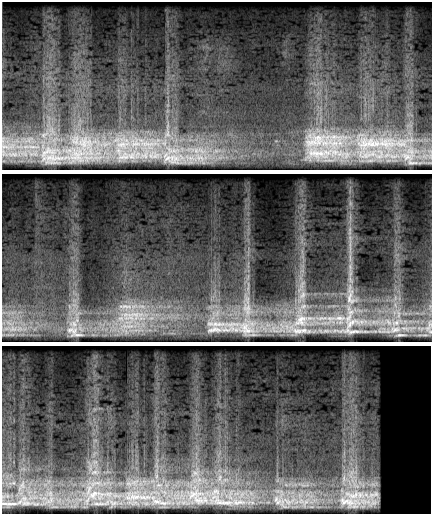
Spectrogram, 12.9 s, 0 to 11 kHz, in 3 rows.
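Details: Group of dogs barking continuously, recorded 15 February 2019: busy overlapping barks and higher yips, irregular bursts with a few louder sharp barks, ending abruptly after about twelve seconds.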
